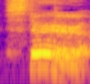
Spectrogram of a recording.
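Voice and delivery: loud, high punched stir; punchy stir. Shown as a demonstration. Teacher shouting stir as she stirs the soup. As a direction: hit the word stir hard. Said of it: "We're gonna mix it up".

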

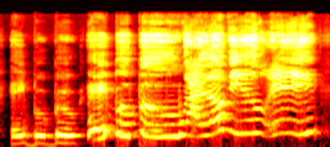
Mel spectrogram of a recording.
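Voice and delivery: high, slow, drawn-out crooning; mock lover voice. Vlogger mocking Michael sweet-talking Megan, slow high croon. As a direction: stretch every word like a cheesy sweet talker. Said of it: "talking about".

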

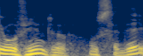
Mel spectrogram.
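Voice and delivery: ordinary delivery

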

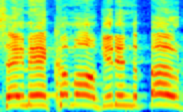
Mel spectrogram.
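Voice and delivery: high, urgent mock shout; acted yell from a rescuer; retold yell. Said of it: "looks in, yells at him".

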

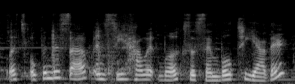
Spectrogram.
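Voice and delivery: ordinary talk

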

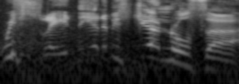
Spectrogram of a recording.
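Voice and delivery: mock soldier report. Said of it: "charge in there and be like".

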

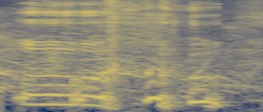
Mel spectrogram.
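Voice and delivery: high laughing "oh"; real giggling aftershock. Real, not acted. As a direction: let the laugh spill out after a high cry. Still cracking up at the moment.

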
